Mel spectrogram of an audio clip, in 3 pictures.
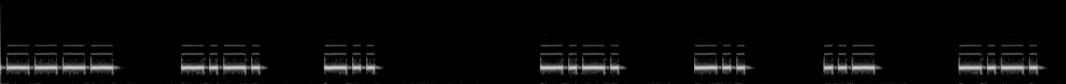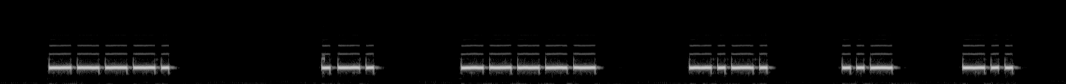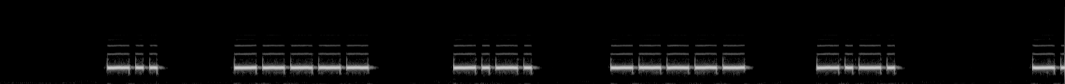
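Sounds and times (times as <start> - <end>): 
morse code beeps: 0.0 - 1.2, 1.8 - 2.6, 3.3 - 3.8, 5.4 - 6.2, 7.0 - 7.5, 8.3 - 8.8, 9.6 - 10.4, 11.2 - 12.4, 13.9 - 14.4, 15.3 - 16.6, 17.6 - 18.4, 20.3 - 20.8, 22.4 - 22.9, 23.7 - 25.0, 25.9 - 26.7, 27.4 - 28.8, 29.5 - 30.4, 31.7 - 31.9.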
